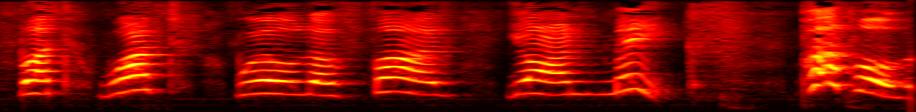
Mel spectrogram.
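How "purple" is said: high loud shout of the colour; excited reveal. Real, not acted. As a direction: announce it like a big surprise. Kid revealing the yarn colour.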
